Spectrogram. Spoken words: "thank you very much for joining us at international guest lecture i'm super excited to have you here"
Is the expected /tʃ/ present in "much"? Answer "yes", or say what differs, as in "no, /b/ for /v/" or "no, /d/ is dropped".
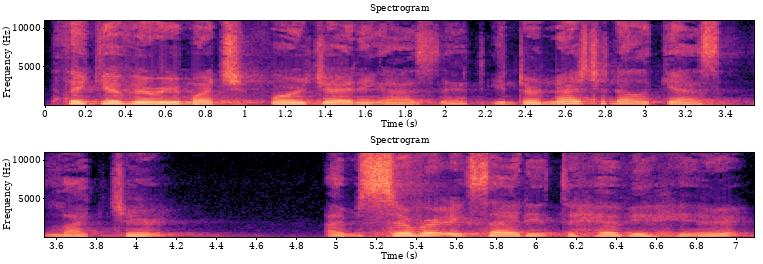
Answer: yes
